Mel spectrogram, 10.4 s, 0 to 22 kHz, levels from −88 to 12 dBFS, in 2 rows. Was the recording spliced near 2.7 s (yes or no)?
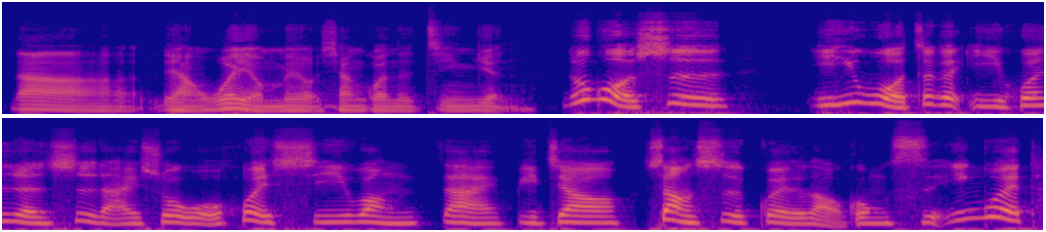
yes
